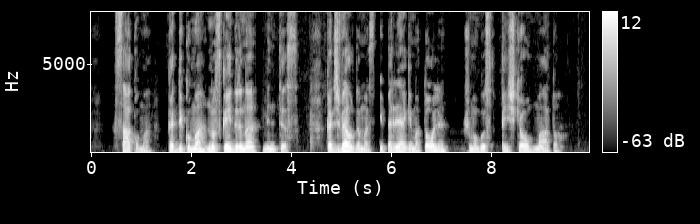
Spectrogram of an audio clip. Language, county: Lithuanian, Panevėžys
